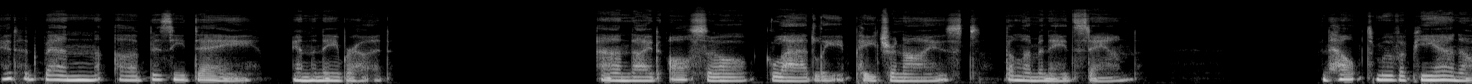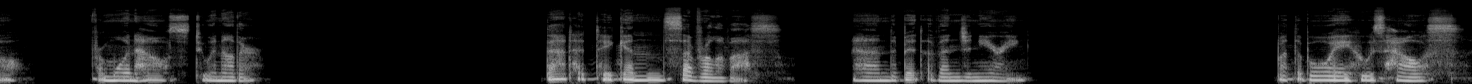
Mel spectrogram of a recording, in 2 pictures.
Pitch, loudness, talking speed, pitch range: 190 Hz, -22 LUFS, 90 wpm, 170-215 Hz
